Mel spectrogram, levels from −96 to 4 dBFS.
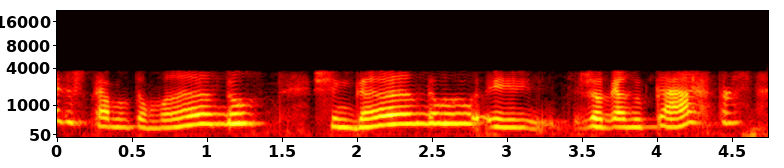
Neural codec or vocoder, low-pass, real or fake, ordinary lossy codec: codec, 24 kHz, 1.5 kbps, HILCodec; 3.6 kHz; fake; none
